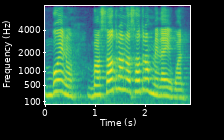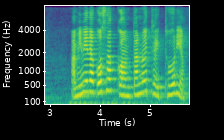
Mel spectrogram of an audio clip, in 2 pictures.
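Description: A woman's voice: high voice, animated, unhurried, a bit bright. A woman from playing a proud, reserved neighbour in a scripted radio drama. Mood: reluctant.

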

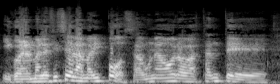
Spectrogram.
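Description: A man with an Argentine accent in reflective radio conversation, haltingly thinking aloud and rephrasing as he goes. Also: medium pitch, lively intonation, fairly bright tone, recorded from a distance. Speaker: radio programme co-host.

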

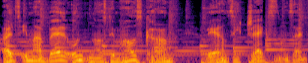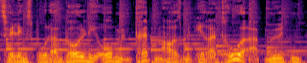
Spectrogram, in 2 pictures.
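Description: The composed narrator of a crime story on radio. His voice is medium in pitch with plenty of creak. Music runs clearly underneath.

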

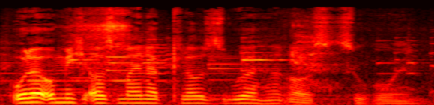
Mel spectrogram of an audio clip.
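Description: A man's voice: medium pitch, big pitch swings, moderate pace, over music. An actor playing a weary, laconic private detective in his thirties in a German radio drama. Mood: wary.

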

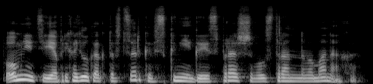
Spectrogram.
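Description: Storybook role: narrator plays mild, friendly, evasive man, casual delivery, soft husky tone. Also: medium pitch, fast talker, close to an everyday voice.

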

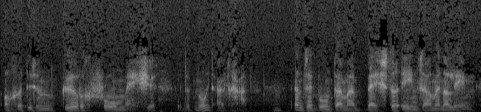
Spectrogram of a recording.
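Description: A humble poet in a period radio drama, lowish in pitch with a bright, forward tone. He talks in courteous, wordy phrases, full of gratitude, over faint recording noise. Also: a little slow, rough recording. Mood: earnest, courteous. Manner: deferential, wordy, genteel old-fashioned speech. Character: humble, effusively grateful amateur poet, Mr Helding. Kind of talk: period radio play acting.

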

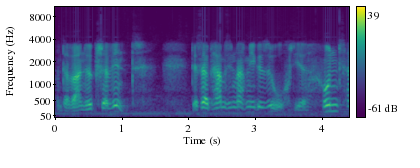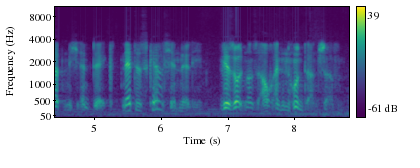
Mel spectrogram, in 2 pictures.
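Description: A man playing a matter-of-fact ex-detective in a radio play, with a rough, husky voice. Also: a little high, animated, normal speed, phone-quality sound, full character voice. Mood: explaining, casual. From Netherlands. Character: male Dutch ex-detective reporting by phone, matter-of-fact.

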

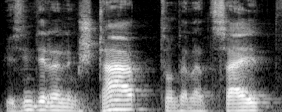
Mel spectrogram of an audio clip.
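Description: An actor playing a sensible, admonishing brother-in-law who urges moderation, speaking verse in a radio play. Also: male voice, on the low side, pushed and bright. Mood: cautioning. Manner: reasoning, admonishing, measured.

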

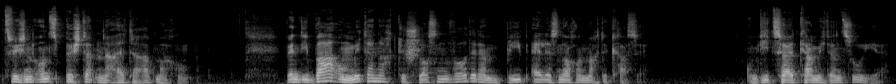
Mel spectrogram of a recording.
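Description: A man's voice: lowish voice, moderate pace, slightly rough. An actor playing an evasive male murder suspect, defensive and hesitant as he pleads to be believed, in a vintage German crime radio play. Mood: uneasy confession.

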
